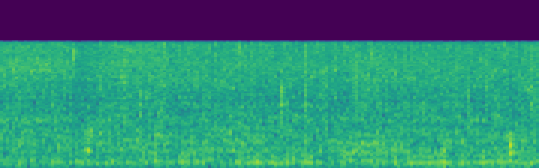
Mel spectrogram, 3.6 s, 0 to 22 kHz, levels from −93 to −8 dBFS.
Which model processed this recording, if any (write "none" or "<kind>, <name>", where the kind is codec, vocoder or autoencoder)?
vocoder, HiFi-GAN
